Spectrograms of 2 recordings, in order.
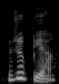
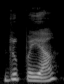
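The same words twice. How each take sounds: First: Said in the usual way. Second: रुपया as three beats, "ru-pa-yaa"; wrong pronunciation. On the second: Shown as a demonstration. Teacher showing a common error, रुपया said as "ru-pa-yaa". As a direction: sound the middle a of रुपया, rising at the end. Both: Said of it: "अशुद्ध".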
